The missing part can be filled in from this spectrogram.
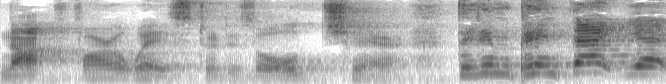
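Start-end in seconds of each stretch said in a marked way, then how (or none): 2.3-3.3 high, shouted, yelled outburst. Peter, seeing his old chair not yet painted, cries out: shouting. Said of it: "Peter shouted".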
